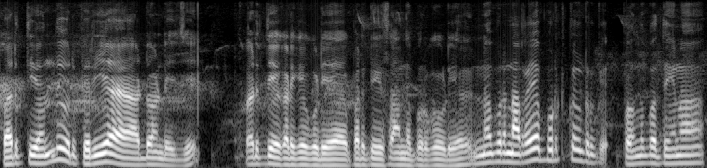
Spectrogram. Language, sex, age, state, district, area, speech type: Tamil, female, 30-45, Tamil Nadu, Tiruvarur, urban, spontaneous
